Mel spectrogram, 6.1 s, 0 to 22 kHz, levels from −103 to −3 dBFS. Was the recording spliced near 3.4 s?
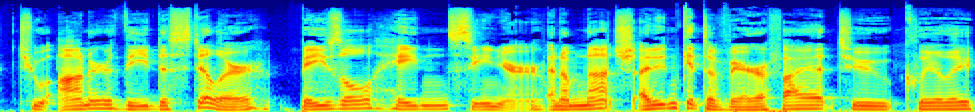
yes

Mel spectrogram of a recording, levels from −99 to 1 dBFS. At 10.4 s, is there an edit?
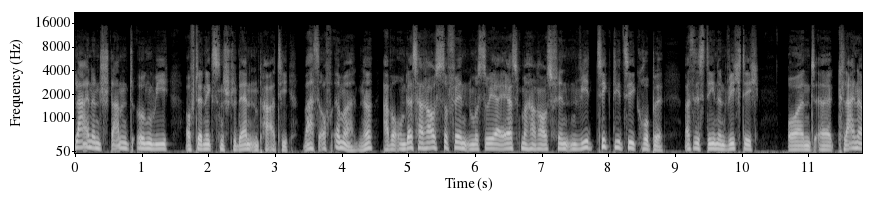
no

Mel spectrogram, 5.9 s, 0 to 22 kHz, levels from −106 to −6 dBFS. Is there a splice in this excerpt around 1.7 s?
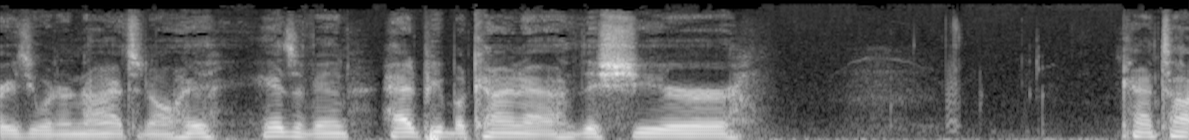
yes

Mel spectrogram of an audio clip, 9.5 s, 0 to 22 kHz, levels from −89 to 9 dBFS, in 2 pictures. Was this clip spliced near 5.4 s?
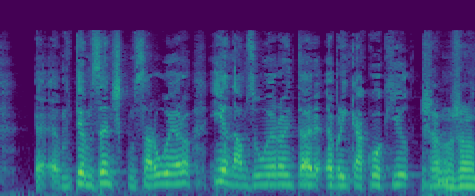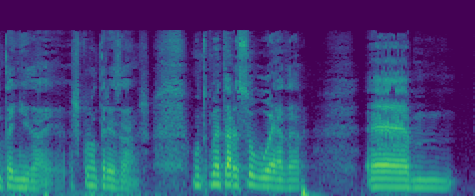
no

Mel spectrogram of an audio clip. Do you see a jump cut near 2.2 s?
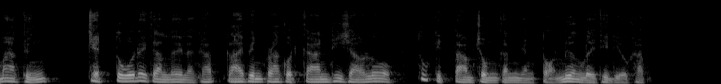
yes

